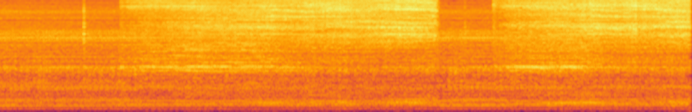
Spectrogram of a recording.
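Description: Even, unbroken hiss of the gouge cutting with no ticking left; the blank runs true and the cut is clean.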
